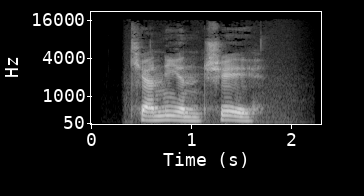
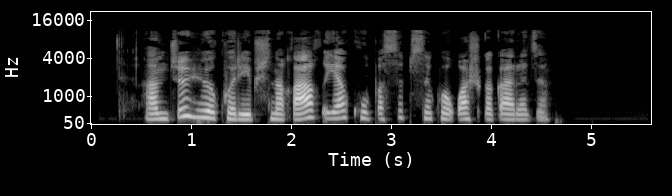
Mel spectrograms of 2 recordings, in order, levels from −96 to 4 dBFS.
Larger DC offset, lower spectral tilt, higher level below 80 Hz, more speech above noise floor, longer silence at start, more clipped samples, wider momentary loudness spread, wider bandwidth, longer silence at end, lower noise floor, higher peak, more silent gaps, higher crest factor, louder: neither; about the same, -4 dB/octave vs -5 dB/octave; first, -68 dBFS vs -74 dBFS; second, 37 dB vs 64 dB; second, 0.4 s vs 0.55 s; neither; second, 11 LU vs 17 LU; first, 16 kHz vs 11.5 kHz; second, 0.6 s vs 1.05 s; second, -56 dBFS vs -87 dBFS; about the same, -2 dBFS vs -2 dBFS; neither; about the same, 20 dB vs 22 dB; first, -19 LUFS vs -23 LUFS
